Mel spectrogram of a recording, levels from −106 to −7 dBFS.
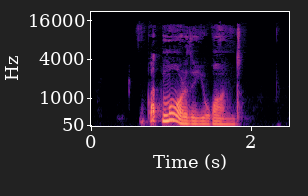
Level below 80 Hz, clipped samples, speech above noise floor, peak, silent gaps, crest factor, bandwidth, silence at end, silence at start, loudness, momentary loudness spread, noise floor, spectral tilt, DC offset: -66 dBFS; under 0.1%; 51 dB; -14 dBFS; none; 20 dB; 14 kHz; 0.65 s; 0.6 s; -31 LUFS; 18 LU; -81 dBFS; -8.5 dB/octave; under 0.1%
